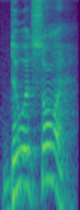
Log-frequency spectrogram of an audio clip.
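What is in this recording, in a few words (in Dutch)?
"Doewetzonne" Dutch dialect; Doodzonde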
